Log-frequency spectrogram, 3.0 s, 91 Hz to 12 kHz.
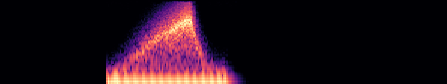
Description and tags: FX Transition Noise 01
A whoosh I synthesized for a transition effect in Mission: Rejected.
abstract, effect, electronic, fx, sci-fi, sfx, soundeffect, soundesign, synth, transition, whoosh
